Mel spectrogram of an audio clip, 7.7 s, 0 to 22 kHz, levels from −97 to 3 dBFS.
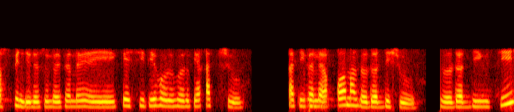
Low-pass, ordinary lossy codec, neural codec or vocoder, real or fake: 3.6 kHz; none; none; real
